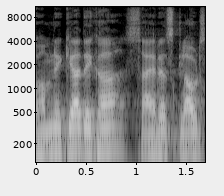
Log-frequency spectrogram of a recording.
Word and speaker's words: cirrus: एक तो है साइरस, इसको आप साइरस बोल सकते हैं, CIRRUS, साइरस वाले बादल।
